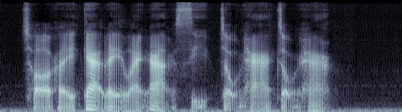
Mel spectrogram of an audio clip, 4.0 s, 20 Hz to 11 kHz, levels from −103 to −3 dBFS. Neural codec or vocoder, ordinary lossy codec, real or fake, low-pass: autoencoder, 22.05 kHz, a latent of 192 numbers a frame, VITS, trained on many speakers; MP3, 96 kbps; fake; 9.9 kHz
